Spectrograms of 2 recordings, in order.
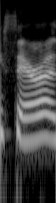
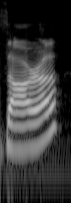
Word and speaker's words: Zara: take the elevator I've actually had people call me Sarah instead of Zara thinking that was how you say it yeah my brain just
